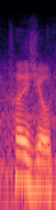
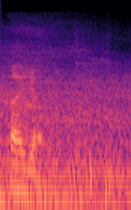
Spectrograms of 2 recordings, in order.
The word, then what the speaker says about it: Peugeot: Now, I think I finally got the pronunciation right. I think it's Peugeot 207. That sounds correct. Let's call it Peugeot.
